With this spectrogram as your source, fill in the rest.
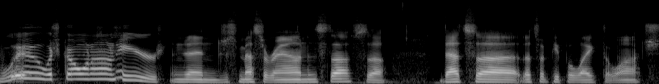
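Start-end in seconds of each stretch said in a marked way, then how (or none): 0.0-1.6 high put-on hillbilly voice. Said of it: "this, like, hillbilly voice".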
